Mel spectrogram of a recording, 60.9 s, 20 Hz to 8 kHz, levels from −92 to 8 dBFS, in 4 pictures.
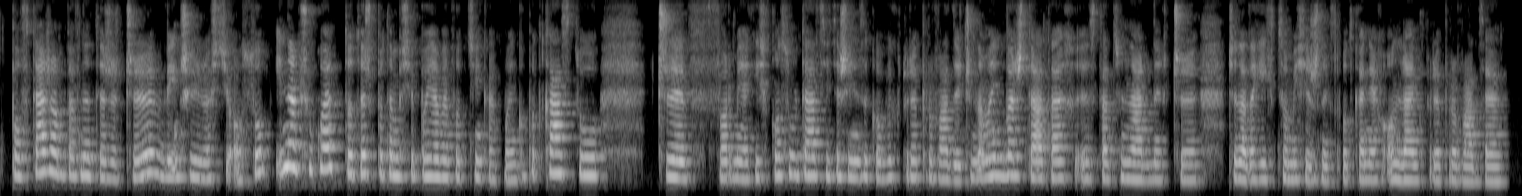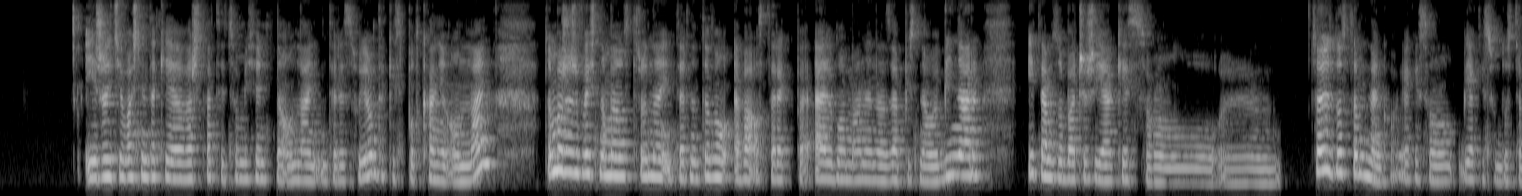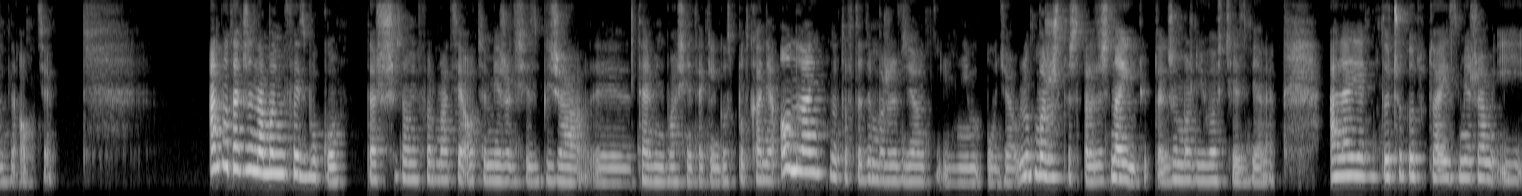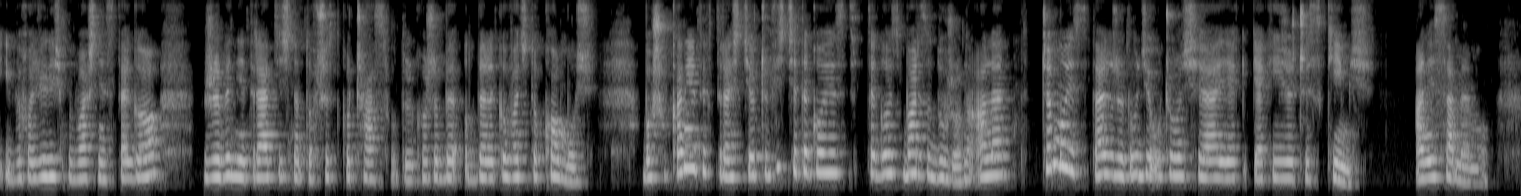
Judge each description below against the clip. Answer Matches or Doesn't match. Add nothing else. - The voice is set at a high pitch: Matches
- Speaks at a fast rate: Matches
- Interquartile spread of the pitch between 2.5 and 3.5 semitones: Doesn't match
